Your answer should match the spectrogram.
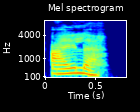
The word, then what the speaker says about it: Isla: De fleste kalder mig Isla, men det udtales Ejla, ligesom det engelske ord for ø, island, bare uden nd.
